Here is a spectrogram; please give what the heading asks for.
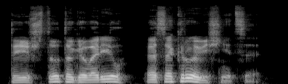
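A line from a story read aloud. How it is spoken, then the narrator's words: Snorting. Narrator (Russian): Капитан-вальданец хмыкнул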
